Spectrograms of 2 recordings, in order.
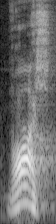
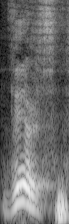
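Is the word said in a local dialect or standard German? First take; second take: dialect; standard. First: It is said with local dialect pronunciation. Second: It is said with standard German pronunciation. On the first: "no Wunsweg" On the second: "no alemão"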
